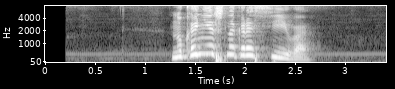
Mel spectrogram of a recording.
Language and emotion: Russian, positive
